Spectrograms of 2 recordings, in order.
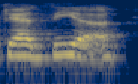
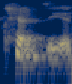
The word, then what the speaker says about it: Jadzia: Man, the vet had a hard enough time with Jadzia. Everybody kept asking me how to pronounce Jadzia's name, and I'm like, it's like it's spelled.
